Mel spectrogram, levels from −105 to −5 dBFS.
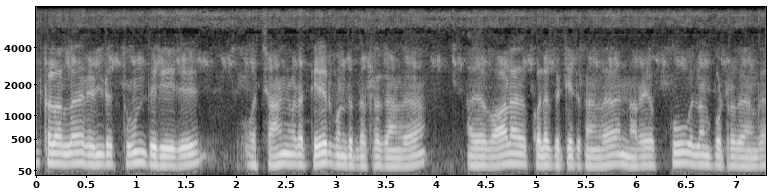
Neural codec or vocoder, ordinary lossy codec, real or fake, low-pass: codec, 16 kHz, 2 kbps, FunCodec, trained on Chinese and English, 25 frames a second; none; fake; none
